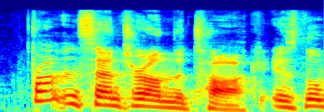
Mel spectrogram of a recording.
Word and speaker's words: Toq: review of The qualcom Talk Smartwatch guys please the pronunciation is talk like tick tock not to at least until they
